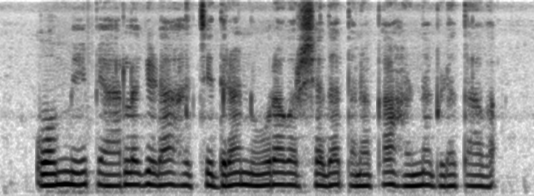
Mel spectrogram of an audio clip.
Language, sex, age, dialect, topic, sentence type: Kannada, female, 18-24, Dharwad Kannada, agriculture, statement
